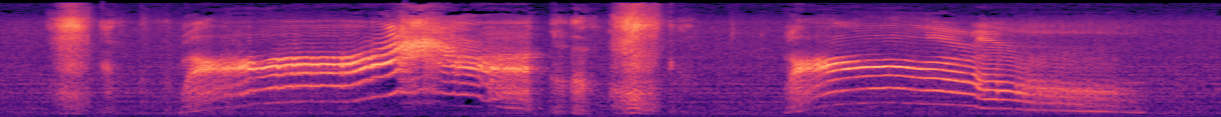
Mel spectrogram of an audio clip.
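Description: Domestic tabby cat yowling angrily while held down on its back by the scruff: two long, drawn-out cries, the first rising then falling, the second arching and then sinking low, with short noisy bursts before and between them.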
